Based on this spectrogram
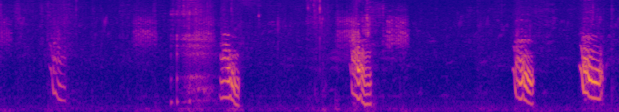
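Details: Grey francolin, known as teetar, giving harsh, downward-sweeping calls rich in overtones; five loud notes come at irregular intervals roughly one second apart, with a faint low rumble and softer sounds between them.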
